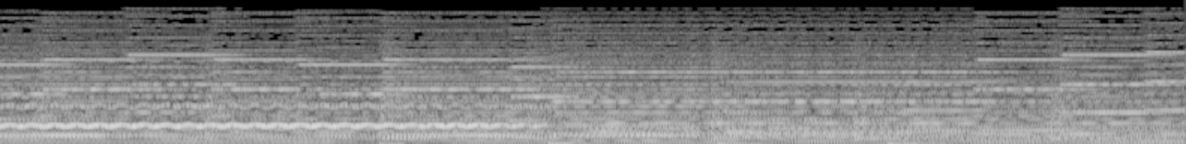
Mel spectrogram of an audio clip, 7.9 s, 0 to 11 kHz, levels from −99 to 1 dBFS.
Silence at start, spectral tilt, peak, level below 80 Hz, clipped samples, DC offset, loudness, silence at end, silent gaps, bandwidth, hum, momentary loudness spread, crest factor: 0 s; -5.5 dB/octave; -8 dBFS; -38 dBFS; under 0.1%; under 0.1%; -21 LUFS; 0 s; none; 9.4 kHz; none; 5 LU; 14 dB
